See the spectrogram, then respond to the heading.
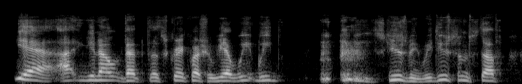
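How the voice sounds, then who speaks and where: A man's put-on character voice, high-pitched, raspy and hoarse, at a moderate pace. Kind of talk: professional business interview.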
